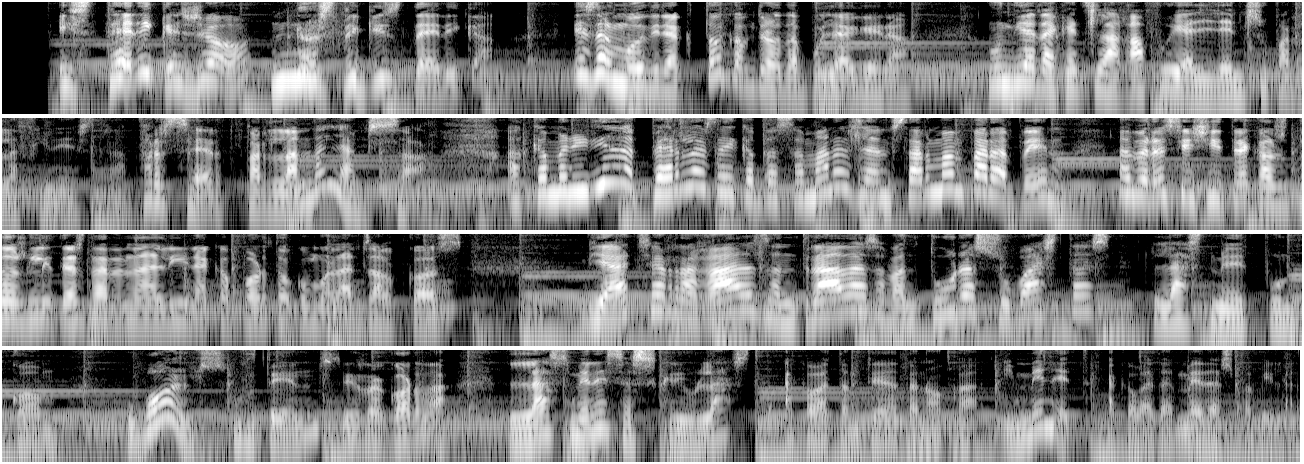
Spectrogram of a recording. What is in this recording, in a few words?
female catalan event comercial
